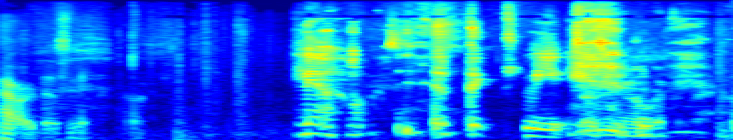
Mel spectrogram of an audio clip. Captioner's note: chuckles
